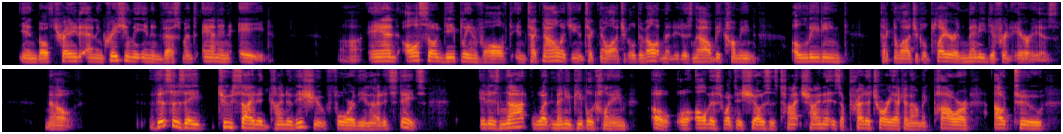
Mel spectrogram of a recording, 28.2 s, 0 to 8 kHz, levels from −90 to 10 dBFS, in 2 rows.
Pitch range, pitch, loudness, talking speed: 115-140 Hz, 130 Hz, -22 LUFS, 145 wpm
